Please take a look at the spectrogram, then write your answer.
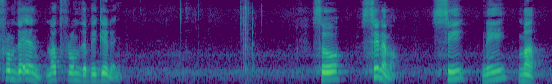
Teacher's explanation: the stress must be in the third syllable from the end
